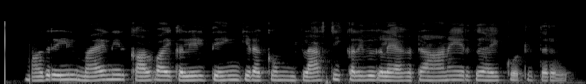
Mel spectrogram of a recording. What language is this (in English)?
Tamil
